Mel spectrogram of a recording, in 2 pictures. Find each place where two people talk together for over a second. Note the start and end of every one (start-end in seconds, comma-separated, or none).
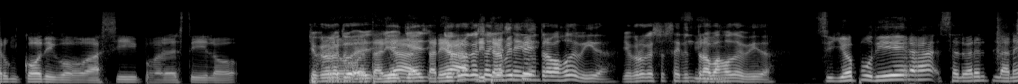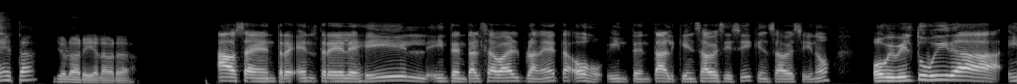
3.2-5.5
